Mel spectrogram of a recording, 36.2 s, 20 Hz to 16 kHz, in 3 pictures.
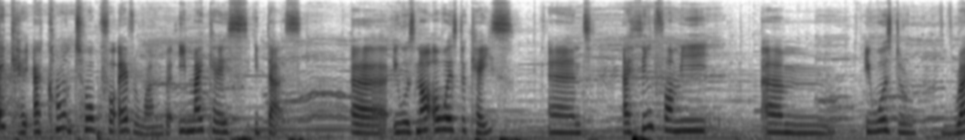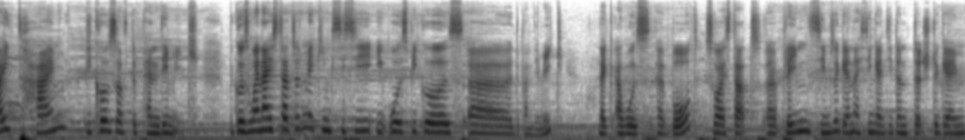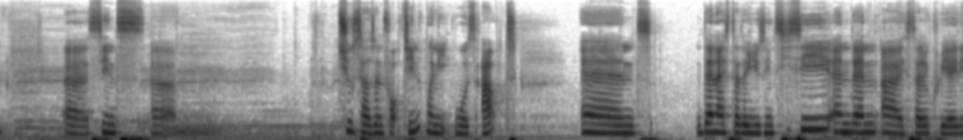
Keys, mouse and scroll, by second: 4.1 Tab, 6.6 KP_1, 8.2 s, 11.8-13.6 right drag, 12.8 g, 14.6 Tab, 14.6 a, 16.1 middle click, 18.5 Tab, 19.5 shift+c, 22.7 l, 23.4 l, 24.4 l, 25.1-26.9 middle drag, 26.9 a, 27.7 middle click, 27.8-29.8 drag, 31.6-34.5 right drag, 34.5-36.1 middle drag, 35.4 ctrl+z.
